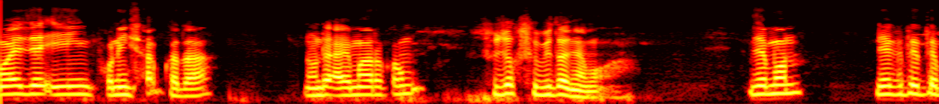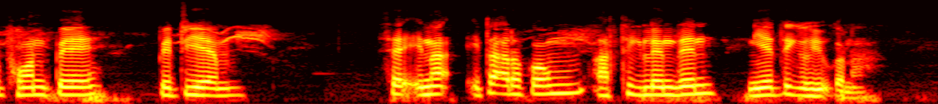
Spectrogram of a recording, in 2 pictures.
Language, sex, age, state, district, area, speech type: Santali, male, 30-45, West Bengal, Birbhum, rural, spontaneous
